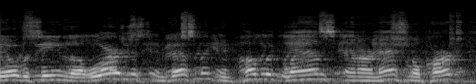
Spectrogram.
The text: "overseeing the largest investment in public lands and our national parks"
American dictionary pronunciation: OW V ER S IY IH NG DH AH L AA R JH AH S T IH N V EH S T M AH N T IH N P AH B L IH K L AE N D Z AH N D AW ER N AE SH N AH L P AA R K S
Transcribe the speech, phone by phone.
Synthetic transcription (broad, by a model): OW V ER S IY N DH AH L AA R JH AH S T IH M V EH S T M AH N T IH N P AH B L IH K L AE N D Z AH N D AW ER N AE SH N L P AA R K S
